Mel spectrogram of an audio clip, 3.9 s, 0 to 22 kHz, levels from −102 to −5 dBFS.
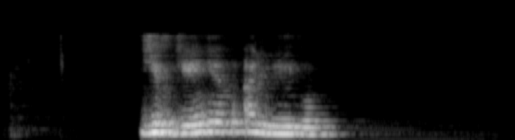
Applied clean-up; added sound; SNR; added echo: neural mask model DeepFilterNet 3.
